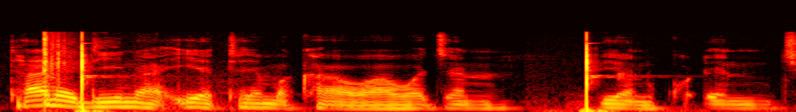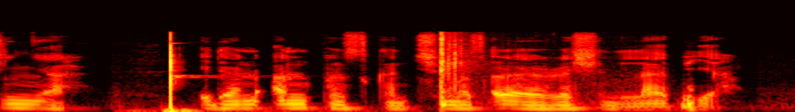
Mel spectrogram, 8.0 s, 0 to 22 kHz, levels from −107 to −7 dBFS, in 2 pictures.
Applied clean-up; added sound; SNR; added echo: none; Tools + Tap / Glass; -2 dB; none.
